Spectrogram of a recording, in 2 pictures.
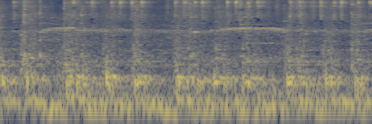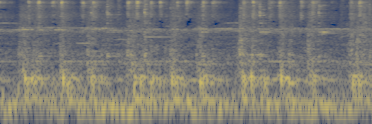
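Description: Live band music with a steady percussion beat and jingling, tambourine-like hits over a held high melody line.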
